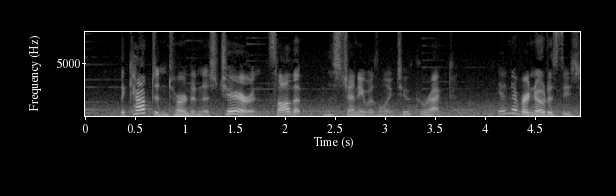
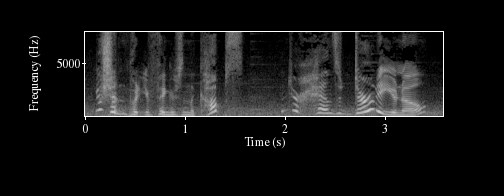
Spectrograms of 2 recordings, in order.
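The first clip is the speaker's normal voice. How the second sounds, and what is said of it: Astonished, dainty girlish voice. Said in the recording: “in his clear voice, modulating the tone, so as to suggest only the astonishment of a daintily nurtured girl”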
